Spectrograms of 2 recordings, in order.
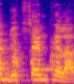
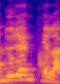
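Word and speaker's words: zooxanthellae: Actual में इसका pronunciation है वो है जुजेंथेला। क्या नाम है? जुजेंथेला, ठीक है। इसी को हम लोग जुक्सेंथेला भी कहते हैं। क्या बोलते हैं? जुक्सेंथेला। कि अंग्रेजी में जो स्पेलिंग होता है इसका वो एक्स से होता है, ठीक है। तो जुक्सेंथेला, लेकिन प्रोनाउंसिएशन का क्या होता है? जुजेंथेला, ठीक है।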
